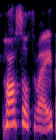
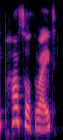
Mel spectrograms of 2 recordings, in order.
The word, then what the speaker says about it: Postlethwaite: Down Deep Deputy Hank, a.k.a., and I'm going to see if I can get the name right this time, Billy Postlethwaite? – Postlethwaite. – Okay, Billy Postlethwaite.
